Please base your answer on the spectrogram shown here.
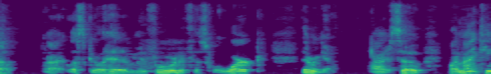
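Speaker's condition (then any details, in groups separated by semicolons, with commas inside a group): No condition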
